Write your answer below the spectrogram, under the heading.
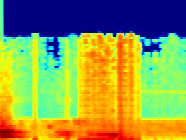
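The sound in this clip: Dogs bark and yip in short, irregular bursts, fairly loud, mixed with a person talking.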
